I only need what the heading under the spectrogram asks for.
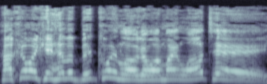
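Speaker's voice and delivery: high whiny voice, latte drawn out. Playing someone desperate to buy crypto, whiny voice. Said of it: "I want to say it in a whiny voice".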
